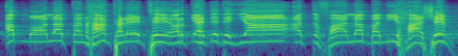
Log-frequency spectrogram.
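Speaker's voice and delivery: slow, loud, high mournful chant; grieving lament. Acted. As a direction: draw out each word in grief. Grieving recitation of Imam's lament. (آہستہ، بلند، پُرسوز نوحہ)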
